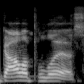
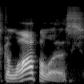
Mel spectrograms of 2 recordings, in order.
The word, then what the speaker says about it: Gallipolis: They pronounce it Gallipolis, I think. And I said, no, it's Gallipolis. And they're like, no, it isn't.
